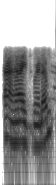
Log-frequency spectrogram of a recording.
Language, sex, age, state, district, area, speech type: Kannada, female, 30-45, Karnataka, Kodagu, rural, conversation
